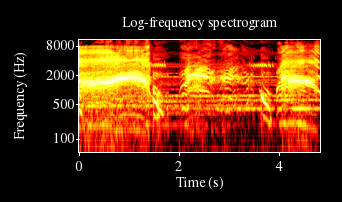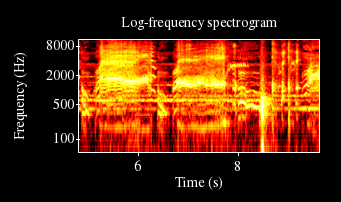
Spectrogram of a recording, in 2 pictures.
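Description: An infant wails from hunger in a Hindi horror story, crying in four or five loud, close bursts separated by short gasping pauses.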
